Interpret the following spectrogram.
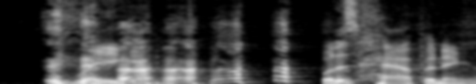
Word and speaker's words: Reagan: Doulus and Rean.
